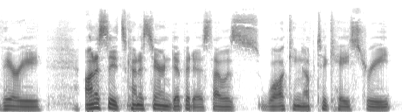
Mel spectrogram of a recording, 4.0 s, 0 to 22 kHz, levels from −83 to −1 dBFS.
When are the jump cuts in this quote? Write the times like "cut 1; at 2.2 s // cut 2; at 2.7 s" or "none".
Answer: none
